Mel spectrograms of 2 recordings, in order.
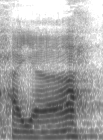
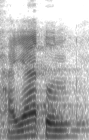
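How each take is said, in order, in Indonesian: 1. Kata ini berakhir dengan bunyi h yang lembut. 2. Kata ini berakhir dengan bunyi t dan vokal. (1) "kalau berhenti dibaca hayah" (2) "tidak berhenti ditul, dibaca hayatun"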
